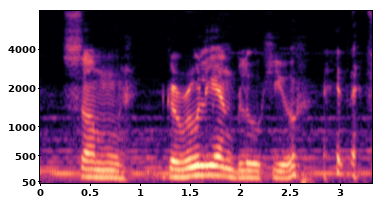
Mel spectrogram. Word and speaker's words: cerulean: yellow pale hue, believe it or not, some cerulean blue hue. That's how it's pronounced.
